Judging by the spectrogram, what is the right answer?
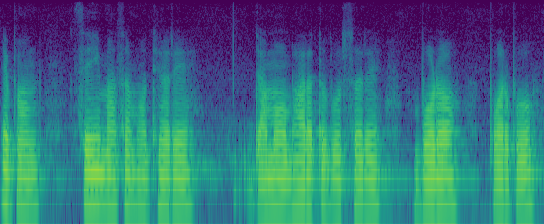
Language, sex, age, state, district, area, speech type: Odia, male, 30-45, Odisha, Bhadrak, rural, spontaneous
